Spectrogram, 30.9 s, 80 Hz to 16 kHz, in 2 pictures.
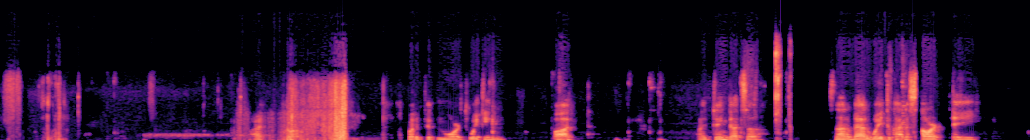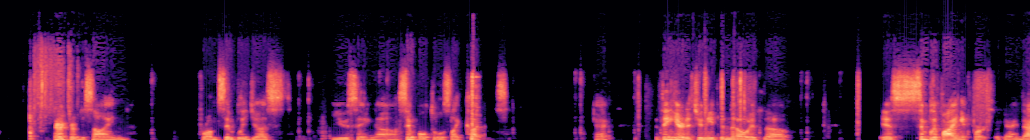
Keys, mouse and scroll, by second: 0.0 g, 1.0 click, 1.3 g, 2.7 click, 3.1 g, 3.9 scroll down 4, 4.4 middle click, 8.4 click, 8.9-9.3 scroll up 3, 9.6 shift+middle click, 10.0 middle click, 11.4-13.4 scroll down 3, 11.9 middle click, 14.4 KP_1, 15.3-17.0 scroll up 6, 17.0 click, 19.1 g, 21.3 click, 21.9 scroll up 2, 22.7 click, 23.4 g, 25.0 click, 25.6 g, 26.4 click, 27.0 g, 28.1 click, 29.9 click, 30.4 g.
